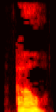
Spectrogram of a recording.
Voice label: "Owl" English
